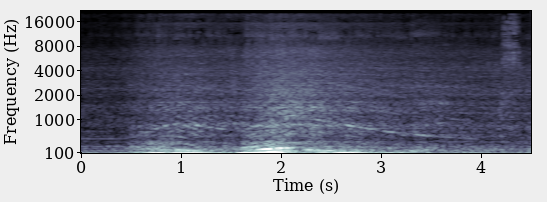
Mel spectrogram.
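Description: The engine of a manual-transmission Subaru Forester cranks and catches, followed by a few low, throaty revs that swell and fade, close and moderately loud with no talking.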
